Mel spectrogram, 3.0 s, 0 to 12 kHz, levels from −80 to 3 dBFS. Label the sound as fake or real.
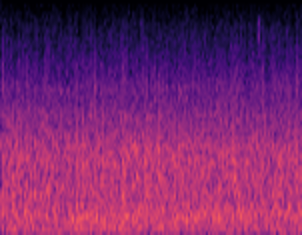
fake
